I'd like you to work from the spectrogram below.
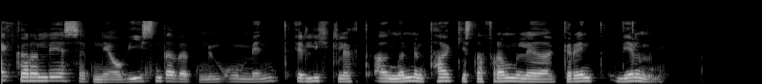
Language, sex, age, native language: Icelandic, male, 30-39, Icelandic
